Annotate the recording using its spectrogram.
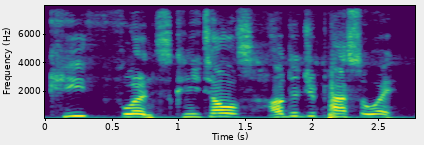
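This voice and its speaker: A man hosting a paranormal session in casual, halting talk, repeating himself and breaking off phrases. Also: high-pitched. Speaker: host of a paranormal spirit box session. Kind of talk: casual rambling vlog talk, addressing spirits and viewers. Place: in or beside a car. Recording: faint hum and noise.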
